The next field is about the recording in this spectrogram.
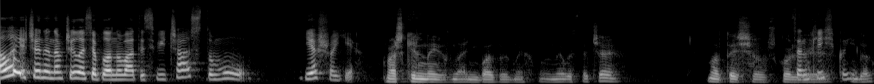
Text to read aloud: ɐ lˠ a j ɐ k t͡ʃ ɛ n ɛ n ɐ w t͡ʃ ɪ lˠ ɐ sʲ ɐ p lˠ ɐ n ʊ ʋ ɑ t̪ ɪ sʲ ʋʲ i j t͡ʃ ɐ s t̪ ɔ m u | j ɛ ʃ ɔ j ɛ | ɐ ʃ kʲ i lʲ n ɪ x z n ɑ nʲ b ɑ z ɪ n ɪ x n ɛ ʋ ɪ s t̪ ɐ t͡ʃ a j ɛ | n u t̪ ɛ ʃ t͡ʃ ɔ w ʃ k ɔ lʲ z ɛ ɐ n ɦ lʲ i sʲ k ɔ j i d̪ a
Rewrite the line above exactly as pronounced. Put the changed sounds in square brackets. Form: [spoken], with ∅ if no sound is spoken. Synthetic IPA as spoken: ɐ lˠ [ɛ] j ɐ k t͡ʃ ɛ n ɛ n ɐ w t͡ʃ ɪ lˠ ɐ sʲ ɐ p lˠ ɐ n ʊ ʋ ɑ t̪ ɪ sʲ ʋʲ i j t͡ʃ [ɑ] s t̪ ɔ m u | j ɛ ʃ ɔ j ɛ | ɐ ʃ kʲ i lʲ n ɪ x z n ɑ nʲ b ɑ z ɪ n ɪ x n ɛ ʋ ɪ s t̪ ɐ t͡ʃ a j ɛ | n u t̪ ɛ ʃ t͡ʃ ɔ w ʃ k ɔ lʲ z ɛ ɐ n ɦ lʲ i sʲ k ɔ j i d̪ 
